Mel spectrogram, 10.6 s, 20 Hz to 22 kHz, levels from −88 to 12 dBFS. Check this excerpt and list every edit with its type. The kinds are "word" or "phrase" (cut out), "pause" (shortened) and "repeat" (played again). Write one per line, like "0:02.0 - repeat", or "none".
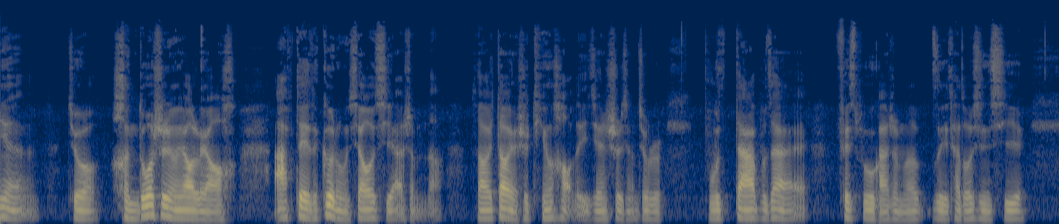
0:08.8 - word
0:09.3 - word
